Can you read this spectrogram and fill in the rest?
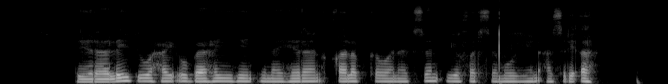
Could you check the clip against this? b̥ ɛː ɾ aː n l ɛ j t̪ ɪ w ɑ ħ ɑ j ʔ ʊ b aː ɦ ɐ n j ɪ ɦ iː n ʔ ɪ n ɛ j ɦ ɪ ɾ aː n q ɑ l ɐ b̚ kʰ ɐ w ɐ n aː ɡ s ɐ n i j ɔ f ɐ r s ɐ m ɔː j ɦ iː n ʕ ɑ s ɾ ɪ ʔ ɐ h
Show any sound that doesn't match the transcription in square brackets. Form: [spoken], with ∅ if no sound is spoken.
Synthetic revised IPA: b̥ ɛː ɾ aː [∅] l ɛ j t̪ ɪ w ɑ ħ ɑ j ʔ ʊ b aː ɦ ɐ n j ɪ ɦ iː n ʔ ɪ n ɛ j ɦ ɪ ɾ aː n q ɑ l ɐ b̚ kʰ ɐ w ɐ n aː ɡ s ɐ n i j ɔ f ɐ r s ɐ m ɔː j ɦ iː n ʕ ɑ s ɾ ɪ ʔ ɐ h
